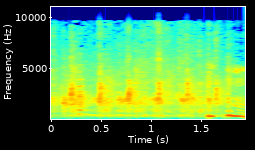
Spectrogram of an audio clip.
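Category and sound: crowd, audience clapping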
